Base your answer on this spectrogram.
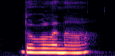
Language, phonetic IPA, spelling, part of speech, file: Czech, [ˈdovolɛnaː], dovolená, noun, Cs-dovolená.ogg
- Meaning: vacation (from work)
